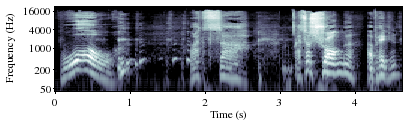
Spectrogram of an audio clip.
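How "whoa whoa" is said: a high, loud, laughing whoa; mock shock. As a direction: gasp in pretend outrage while laughing. Mock shock at cheeky remark.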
